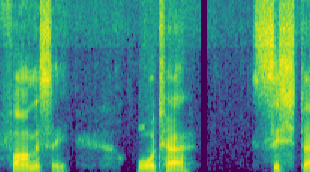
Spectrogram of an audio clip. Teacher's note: so no R sound in British English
